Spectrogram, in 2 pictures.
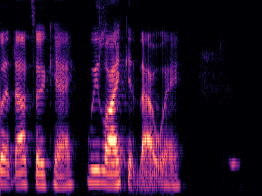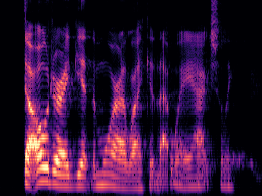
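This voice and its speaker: Fairly quick female speech with an American accent and vocal fry. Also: fairly low pitch for a woman, ordinary pitch variation. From Harkers Island, Down East North Carolina. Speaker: podcast host. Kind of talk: casual chat.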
